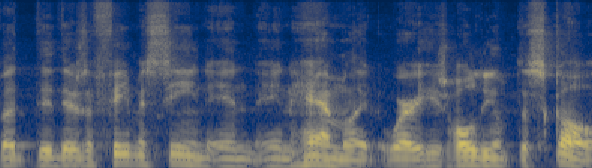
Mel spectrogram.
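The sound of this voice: In a New York accent, a man talks at a moderate pace, his fairly low pitch held in fairly even intonation.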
